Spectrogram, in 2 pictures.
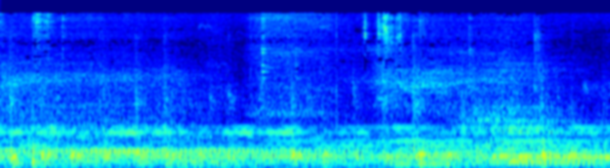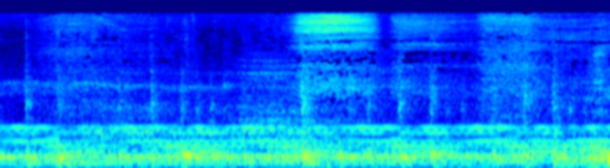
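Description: Quiet music with steady held tones, a low hum underneath, and a few soft knocks and rustles.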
